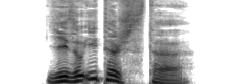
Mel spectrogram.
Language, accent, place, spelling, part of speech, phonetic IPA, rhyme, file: German, Germany, Berlin, jesuitischste, adjective, [jezuˈʔiːtɪʃstə], -iːtɪʃstə, De-jesuitischste.ogg
- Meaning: inflection of jesuitisch: 1. strong/mixed nominative/accusative feminine singular superlative degree 2. strong nominative/accusative plural superlative degree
